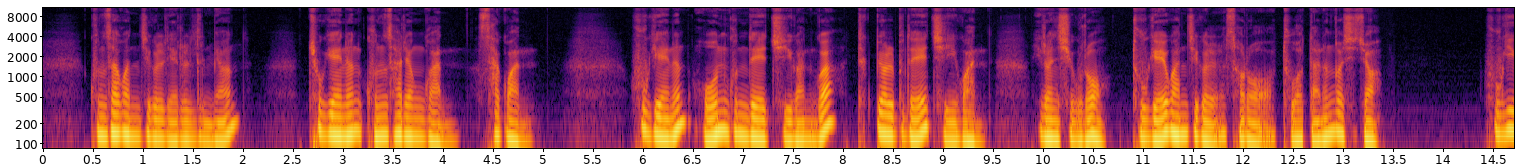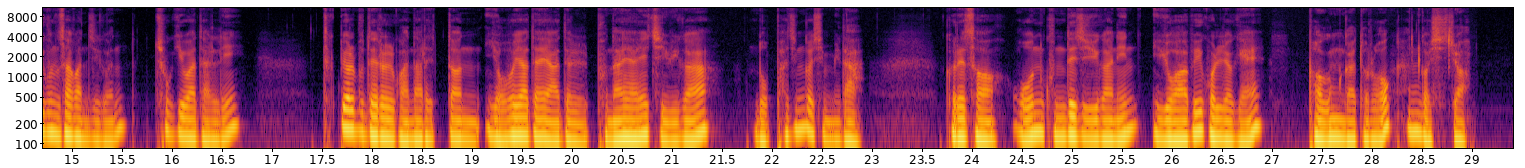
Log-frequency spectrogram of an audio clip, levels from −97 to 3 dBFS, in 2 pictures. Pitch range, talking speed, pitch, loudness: 105-130 Hz, 255 characters per minute, 115 Hz, -17 LUFS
